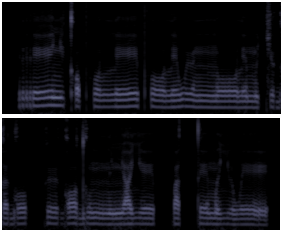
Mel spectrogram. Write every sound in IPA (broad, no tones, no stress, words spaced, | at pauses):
reːɲekʼɔpʰo lːeːpʰoː lewʏː nːoːlemʏ cʏɡɜɡoːkːʏː ɡɔ dunːʏ ɲaʎeːpːatːeːm ə ʎʏweː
